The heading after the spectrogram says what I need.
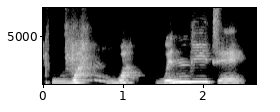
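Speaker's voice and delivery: "Wah, wah" then "windy" with the W leaned on; stressed W sound. Shown as a demonstration. Teacher pointing out the W sound to kids, leaning on "windy". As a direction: hit the W in "windy". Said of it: "there's that letter W".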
